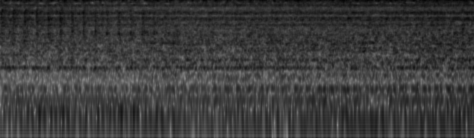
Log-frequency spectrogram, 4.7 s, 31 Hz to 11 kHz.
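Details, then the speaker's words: 1972 International 1210 pickup, long-sitting, first start with fuel fed in, ran about 30 seconds; quiet, steady idle with an even beat and no knocks or misses; engine sounded fantastic; normal idle. "But man, the engine sounded fantastic."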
